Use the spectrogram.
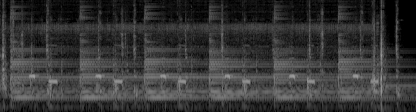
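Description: Many mechanical and alarm clocks tick together on a clock museum floor. Their overlapping ticks form a steady, slightly uneven rhythm at a moderate level, with no voices.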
